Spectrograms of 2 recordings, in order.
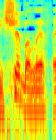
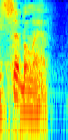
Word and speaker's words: shibboleth: There was something apparently about their speech ability that they could not say shibboleth. They would say sibboleth. Could not pronounce the H, apparently.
